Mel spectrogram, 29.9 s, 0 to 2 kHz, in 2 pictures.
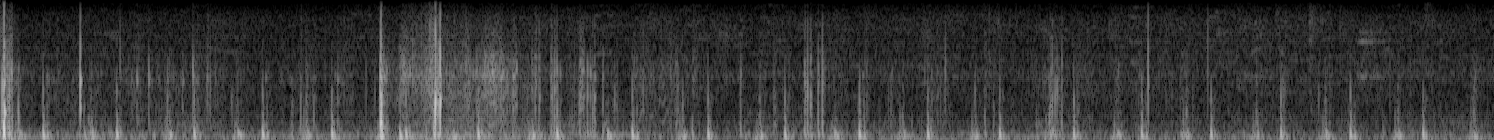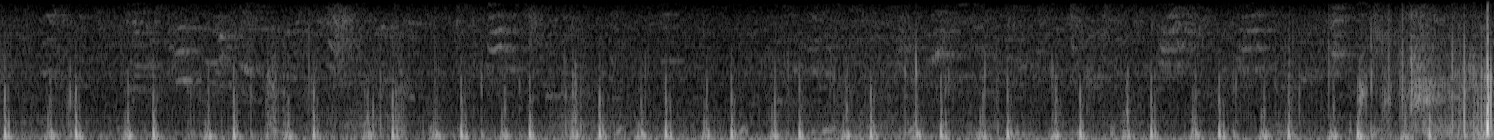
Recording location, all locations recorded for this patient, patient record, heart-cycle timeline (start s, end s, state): tricuspid valve (TV)
aortic valve (AV)+pulmonary valve (PV)+tricuspid valve (TV)+mitral valve (MV)
#Age: Child
#Sex: Female
#Height: 152.0 cm
#Weight: 41.0 kg
#Pregnancy status: False
#Murmur: Absent
#Murmur locations: nan
#Most audible location: nan
#Systolic murmur timing: nan
#Systolic murmur shape: nan
#Systolic murmur grading: nan
#Systolic murmur pitch: nan
#Systolic murmur quality: nan
#Diastolic murmur timing: nan
#Diastolic murmur shape: nan
#Diastolic murmur grading: nan
#Diastolic murmur pitch: nan
#Diastolic murmur quality: nan
#Outcome: Abnormal
#Campaign: 2014 screening campaign
0.22	0.40	systole
0.40	0.54	S2
0.54	0.86	diastole
0.86	1.00	S1
1.00	1.14	systole
1.14	1.26	S2
1.26	1.64	diastole
1.64	1.78	S1
1.78	1.92	systole
1.92	2.04	S2
2.04	2.36	diastole
2.36	2.48	S1
2.48	2.60	systole
2.60	2.72	S2
2.72	3.04	diastole
3.04	3.16	S1
3.16	3.30	systole
3.30	3.42	S2
3.42	3.76	diastole
3.76	3.90	S1
3.90	3.98	systole
3.98	4.16	S2
4.16	4.50	diastole
4.50	4.64	S1
4.64	4.76	systole
4.76	4.92	S2
4.92	5.28	diastole
5.28	5.42	S1
5.42	5.54	systole
5.54	5.68	S2
5.68	6.06	diastole
6.06	6.18	S1
6.18	6.30	systole
6.30	6.42	S2
6.42	6.80	diastole
6.80	6.92	S1
6.92	7.06	systole
7.06	7.16	S2
7.16	7.56	diastole
7.56	7.68	S1
7.68	7.84	systole
7.84	7.94	S2
7.94	8.32	diastole
8.32	8.44	S1
8.44	8.58	systole
8.58	8.70	S2
8.70	9.02	diastole
9.02	9.14	S1
9.14	9.26	systole
9.26	9.36	S2
9.36	9.72	diastole
9.72	9.84	S1
9.84	9.98	systole
9.98	10.08	S2
10.08	10.46	diastole
10.46	10.60	S1
10.60	10.72	systole
10.72	10.82	S2
10.82	11.14	diastole
11.14	11.26	S1
11.26	11.40	systole
11.40	11.50	S2
11.50	11.82	diastole
11.82	11.94	S1
11.94	12.10	systole
12.10	12.18	S2
12.18	12.52	diastole
12.52	12.64	S1
12.64	12.80	systole
12.80	12.90	S2
12.90	13.24	diastole
13.24	13.36	S1
13.36	13.50	systole
13.50	13.60	S2
13.60	13.96	diastole
13.96	14.08	S1
14.08	14.22	systole
14.22	14.32	S2
14.32	14.70	diastole
14.70	14.82	S1
14.82	14.98	systole
14.98	15.10	S2
15.10	15.42	diastole
15.42	15.54	S1
15.54	15.68	systole
15.68	15.80	S2
15.80	16.20	diastole
16.20	16.32	S1
16.32	16.48	systole
16.48	16.58	S2
16.58	16.98	diastole
16.98	17.12	S1
17.12	17.28	systole
17.28	17.38	S2
17.38	17.78	diastole
17.78	17.90	S1
17.90	18.06	systole
18.06	18.16	S2
18.16	18.58	diastole
18.58	18.70	S1
18.70	18.84	systole
18.84	18.94	S2
18.94	19.28	diastole
19.28	19.40	S1
19.40	19.54	systole
19.54	19.64	S2
19.64	19.96	diastole
19.96	20.06	S1
20.06	20.22	systole
20.22	20.32	S2
20.32	20.66	diastole
20.66	20.78	S1
20.78	20.92	systole
20.92	21.02	S2
21.02	21.32	diastole
21.32	21.44	S1
21.44	21.58	systole
21.58	21.68	S2
21.68	21.98	diastole
21.98	22.08	S1
22.08	22.24	systole
22.24	22.34	S2
22.34	22.66	diastole
22.66	22.76	S1
22.76	22.92	systole
22.92	23.02	S2
23.02	23.38	diastole
23.38	23.50	S1
23.50	23.62	systole
23.62	23.74	S2
23.74	24.08	diastole
24.08	24.20	S1
24.20	24.34	systole
24.34	24.44	S2
24.44	24.74	diastole
24.74	24.86	S1
24.86	25.02	systole
25.02	25.12	S2
25.12	25.46	diastole
25.46	25.58	S1
25.58	25.72	systole
25.72	25.82	S2
25.82	26.18	diastole
26.18	26.30	S1
26.30	26.44	systole
26.44	26.54	S2
26.54	26.86	diastole
26.86	26.98	S1
26.98	27.12	systole
27.12	27.24	S2
27.24	27.56	diastole
27.56	27.66	S1
27.66	27.80	systole
27.80	27.90	S2
27.90	28.24	diastole
28.24	28.36	S1
28.36	28.52	systole
28.52	28.62	S2
28.62	28.96	diastole
28.96	29.08	S1
29.08	29.20	systole
29.20	29.32	S2
29.32	29.70	diastole
29.70	29.89	S1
